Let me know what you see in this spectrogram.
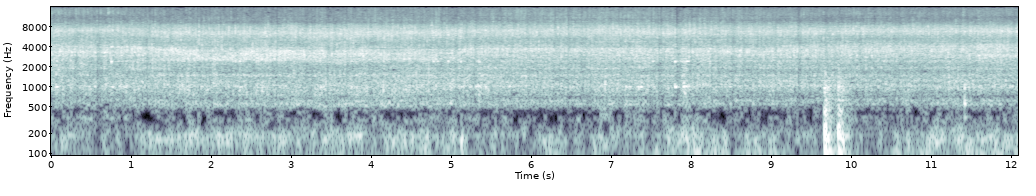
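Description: Chicken pieces, ground spices and tomato paste sizzling in hot oil in a pot, a steady loud hiss. One soft knock comes about ten seconds in.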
